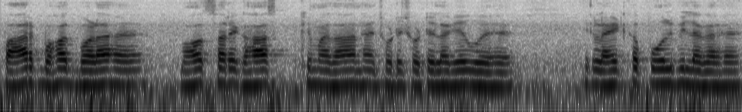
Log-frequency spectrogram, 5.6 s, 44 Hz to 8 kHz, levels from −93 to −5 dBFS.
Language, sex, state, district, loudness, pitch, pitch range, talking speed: Hindi, male, Chhattisgarh, Raipur, -15 LUFS, 150 Hz, 150-160 Hz, 235 wpm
